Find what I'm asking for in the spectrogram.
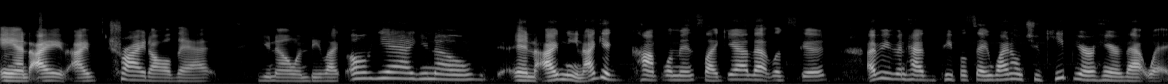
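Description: Here is a woman with an American accent and a plain, everyday voice. She speaks at medium pitch with lively intonation. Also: fairly slow pace.

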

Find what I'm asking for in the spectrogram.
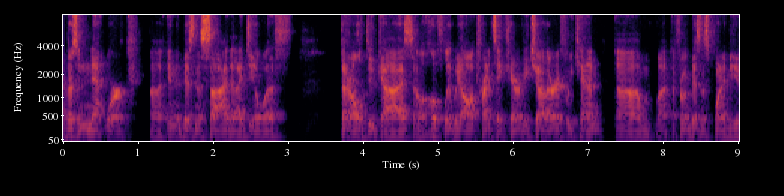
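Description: A fairly quick, very deep, low-pitched man's voice in an American accent, bright and sharp in tone, with monotone, flat intonation and audible room echo. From New Jersey. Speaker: former NFL quarterback. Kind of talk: interview.

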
